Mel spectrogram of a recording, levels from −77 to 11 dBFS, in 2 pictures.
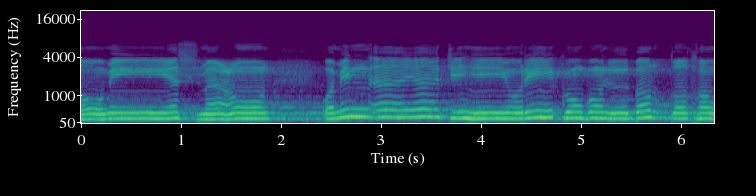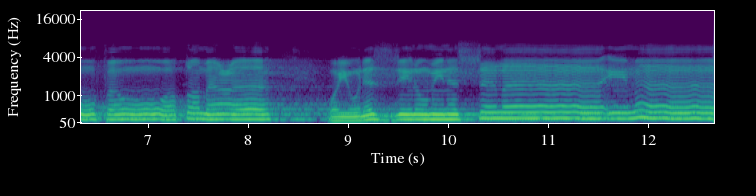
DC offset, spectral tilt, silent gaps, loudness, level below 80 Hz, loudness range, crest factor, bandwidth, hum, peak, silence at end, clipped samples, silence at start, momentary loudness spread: under 0.1%; -7 dB/octave; none; -14 LUFS; -62 dBFS; 2 LU; 12 dB; 6.2 kHz; none; 0 dBFS; 0 s; under 0.1%; 0 s; 6 LU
